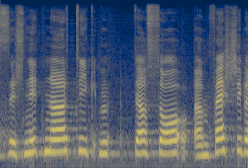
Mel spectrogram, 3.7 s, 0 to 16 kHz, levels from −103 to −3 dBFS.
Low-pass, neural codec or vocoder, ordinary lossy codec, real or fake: 14.4 kHz; codec, 44.1 kHz, 7.8 kbps, Pupu-Codec; none; fake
